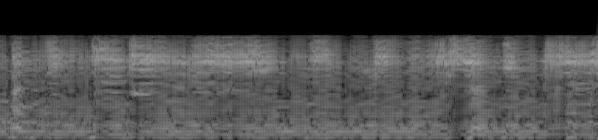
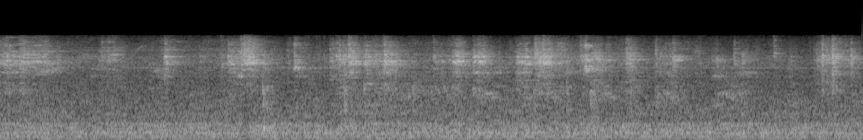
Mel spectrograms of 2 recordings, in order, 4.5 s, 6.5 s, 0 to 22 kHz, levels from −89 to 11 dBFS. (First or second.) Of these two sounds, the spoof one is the first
